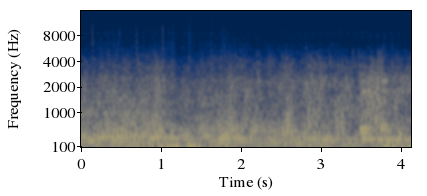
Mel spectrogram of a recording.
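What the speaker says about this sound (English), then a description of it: "The Russians used to compete with this aircraft all throughout the 70s." A Russian aerobatic propeller plane performs at an airshow in Tyabb, its engine drone steady and loud with a buzzing, harmonic prop tone that shifts slightly as it passes.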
